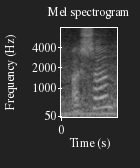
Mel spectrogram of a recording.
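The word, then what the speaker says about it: Auchan: здесь распространённая сеть магазинов это он как пишется Он но звучит по-французски он потом клерк и ну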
